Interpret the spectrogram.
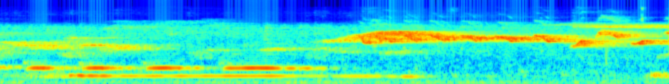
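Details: Aviary white-rumped shama giving long steady low whistles that overlap, then a loud, bright high rising phrase that wavers and trails off into further high notes.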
